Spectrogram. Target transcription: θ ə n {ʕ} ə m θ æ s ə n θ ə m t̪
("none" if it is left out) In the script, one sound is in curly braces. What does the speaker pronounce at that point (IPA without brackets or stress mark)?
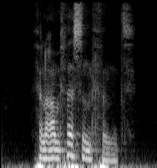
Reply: ʁ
